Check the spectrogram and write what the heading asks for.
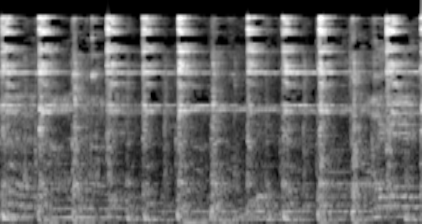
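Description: Live devotional bhajan music: tabla and jingling metal percussion keep a quick, steady beat over sustained held notes.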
